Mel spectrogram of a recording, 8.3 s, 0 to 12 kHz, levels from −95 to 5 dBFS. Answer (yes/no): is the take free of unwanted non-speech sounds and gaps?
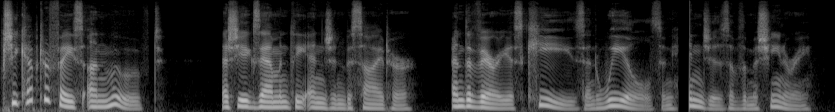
no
